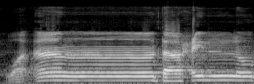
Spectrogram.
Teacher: نون ساکن کے بعد تا حروف اخفاء میں سے آ رہی ہے تو غنہ کر کے پڑھیں گے.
